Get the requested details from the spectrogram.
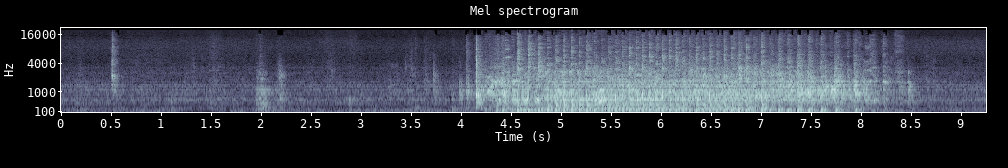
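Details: Neglected, dirty Honda GX160 on a non-running Marketplace Doodlebug DB30 minibike, first crank before rebuild: it catches and runs about four seconds at an uneven, stumbling pace, then dies. Rough running, possibly fuel-related.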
